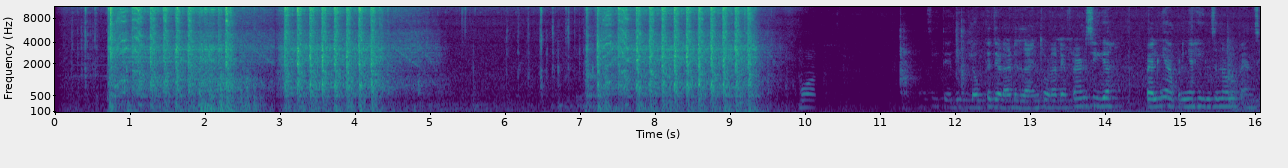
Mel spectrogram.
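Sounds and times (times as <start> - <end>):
car engine cranking on starter: 0.7 - 5.2, 7.1 - 9.7.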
